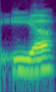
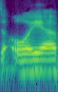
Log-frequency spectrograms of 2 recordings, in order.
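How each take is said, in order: First: The name begins with an 'ee' sound. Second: The name begins with an 'oh' sound. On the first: This is how the locals say it. "I think they say Ia" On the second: This is how most visitors say it. "I think people pronounce it as Oya"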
